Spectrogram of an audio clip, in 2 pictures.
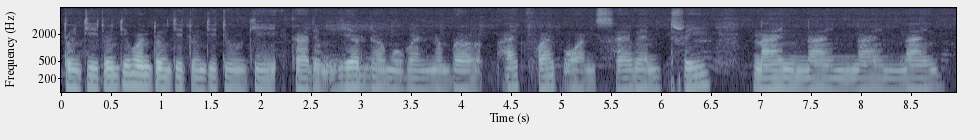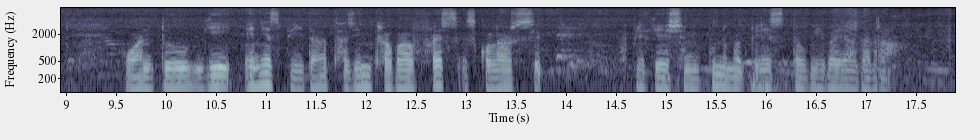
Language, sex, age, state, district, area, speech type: Manipuri, male, 45-60, Manipur, Churachandpur, urban, read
